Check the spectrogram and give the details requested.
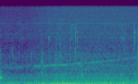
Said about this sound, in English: I'm concerned that this whole time in the background there's been a fire alarm going off.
